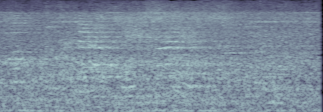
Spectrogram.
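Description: Steady background din of a busy indoor food court, with faint distant voices.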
